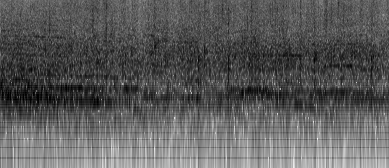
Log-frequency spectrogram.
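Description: Steady applause from a crowd, dense and continuous clapping at an even, fairly loud level throughout, with no voices standing out above it.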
